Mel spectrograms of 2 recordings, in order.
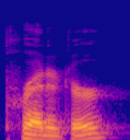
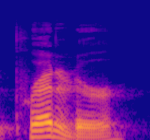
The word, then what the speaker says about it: predator: The t is pronounced as a fast e.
